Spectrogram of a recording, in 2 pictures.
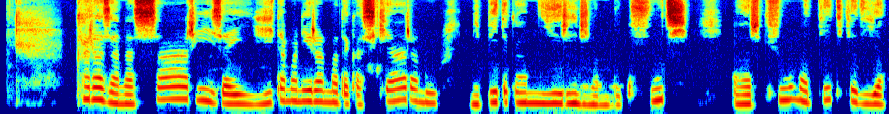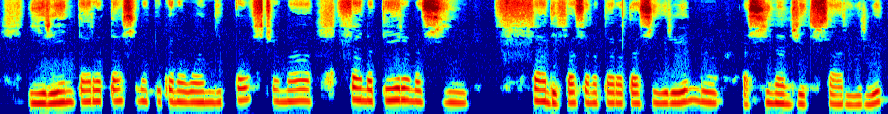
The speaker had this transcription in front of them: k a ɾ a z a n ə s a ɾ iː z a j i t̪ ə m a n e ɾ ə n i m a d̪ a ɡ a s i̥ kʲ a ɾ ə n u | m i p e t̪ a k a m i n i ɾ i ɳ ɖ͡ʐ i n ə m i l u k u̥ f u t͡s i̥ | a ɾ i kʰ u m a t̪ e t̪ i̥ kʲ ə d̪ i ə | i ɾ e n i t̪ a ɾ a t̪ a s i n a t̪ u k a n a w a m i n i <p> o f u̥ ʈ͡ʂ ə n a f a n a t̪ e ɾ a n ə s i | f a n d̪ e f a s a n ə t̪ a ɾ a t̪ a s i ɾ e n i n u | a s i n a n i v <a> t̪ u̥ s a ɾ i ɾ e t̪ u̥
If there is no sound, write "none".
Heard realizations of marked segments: p, e

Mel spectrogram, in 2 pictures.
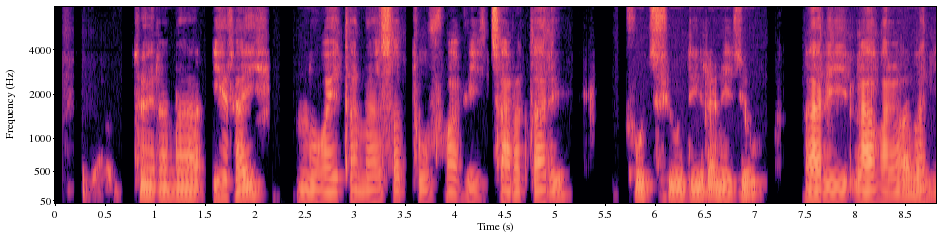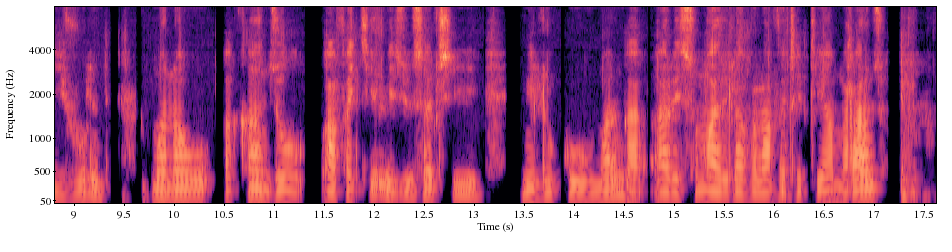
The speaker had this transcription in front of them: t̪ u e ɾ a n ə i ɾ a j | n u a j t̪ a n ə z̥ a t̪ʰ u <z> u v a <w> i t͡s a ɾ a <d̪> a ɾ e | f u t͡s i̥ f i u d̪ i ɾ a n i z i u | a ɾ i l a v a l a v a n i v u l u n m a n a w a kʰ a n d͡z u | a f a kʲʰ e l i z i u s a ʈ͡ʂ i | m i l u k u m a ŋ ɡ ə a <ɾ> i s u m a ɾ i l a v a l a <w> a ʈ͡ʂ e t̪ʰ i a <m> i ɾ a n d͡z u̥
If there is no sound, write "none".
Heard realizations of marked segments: v, v, t̪, ɾ, v, m

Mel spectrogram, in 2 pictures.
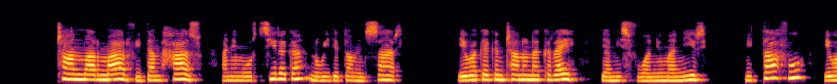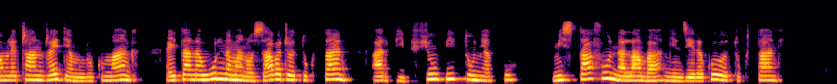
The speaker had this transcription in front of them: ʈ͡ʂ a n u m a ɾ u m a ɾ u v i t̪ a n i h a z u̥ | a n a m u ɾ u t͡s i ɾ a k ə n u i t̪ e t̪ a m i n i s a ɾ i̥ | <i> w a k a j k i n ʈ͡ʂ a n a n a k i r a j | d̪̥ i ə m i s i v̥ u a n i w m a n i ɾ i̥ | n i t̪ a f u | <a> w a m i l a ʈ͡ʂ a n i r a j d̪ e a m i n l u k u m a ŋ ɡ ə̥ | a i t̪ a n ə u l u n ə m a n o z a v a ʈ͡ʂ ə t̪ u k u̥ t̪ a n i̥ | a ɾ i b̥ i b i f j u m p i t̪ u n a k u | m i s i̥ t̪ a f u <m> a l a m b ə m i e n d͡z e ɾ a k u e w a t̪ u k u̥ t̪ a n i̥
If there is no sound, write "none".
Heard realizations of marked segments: e, e, n

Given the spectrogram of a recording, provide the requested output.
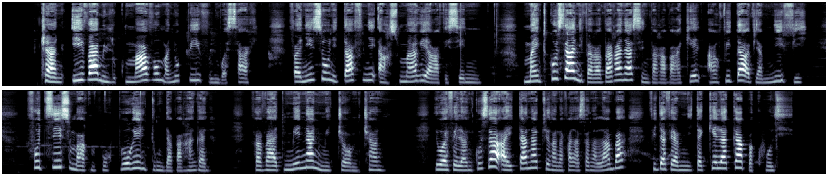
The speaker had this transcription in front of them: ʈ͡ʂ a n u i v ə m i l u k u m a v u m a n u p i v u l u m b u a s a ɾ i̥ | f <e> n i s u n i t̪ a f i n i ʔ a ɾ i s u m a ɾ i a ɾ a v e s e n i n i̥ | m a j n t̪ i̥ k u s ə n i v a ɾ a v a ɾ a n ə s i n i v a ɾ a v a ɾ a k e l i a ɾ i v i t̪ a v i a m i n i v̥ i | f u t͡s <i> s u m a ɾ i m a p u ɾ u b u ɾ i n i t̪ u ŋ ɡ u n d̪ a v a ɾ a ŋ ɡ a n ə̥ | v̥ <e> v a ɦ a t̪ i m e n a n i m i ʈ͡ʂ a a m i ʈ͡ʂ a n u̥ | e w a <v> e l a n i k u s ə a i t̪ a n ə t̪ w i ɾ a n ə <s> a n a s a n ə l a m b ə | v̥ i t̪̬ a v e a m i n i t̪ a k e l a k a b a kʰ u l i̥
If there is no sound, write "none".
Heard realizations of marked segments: a, i, a, v, f

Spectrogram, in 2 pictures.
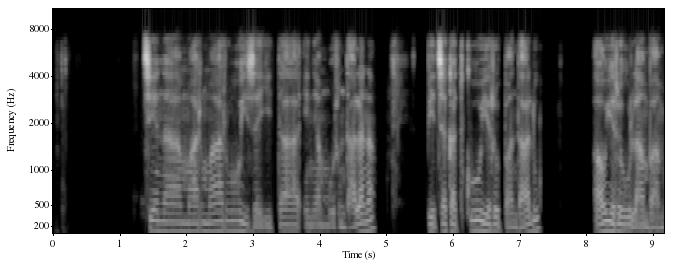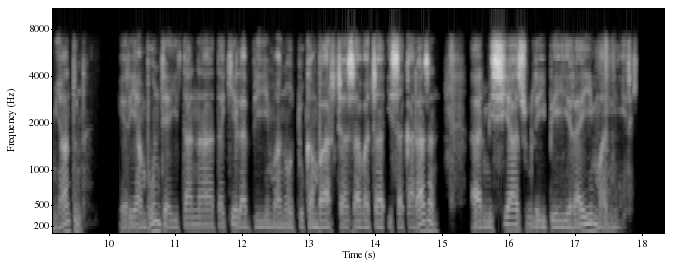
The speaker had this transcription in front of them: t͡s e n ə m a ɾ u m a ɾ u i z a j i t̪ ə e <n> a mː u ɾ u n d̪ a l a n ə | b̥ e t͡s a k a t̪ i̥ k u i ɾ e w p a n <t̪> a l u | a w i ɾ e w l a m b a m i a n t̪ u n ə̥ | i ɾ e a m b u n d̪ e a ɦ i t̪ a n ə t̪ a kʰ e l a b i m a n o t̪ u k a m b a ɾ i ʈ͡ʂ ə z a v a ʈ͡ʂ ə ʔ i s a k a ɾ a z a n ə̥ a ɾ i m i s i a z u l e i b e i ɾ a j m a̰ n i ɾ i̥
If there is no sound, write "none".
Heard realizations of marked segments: n, d̪

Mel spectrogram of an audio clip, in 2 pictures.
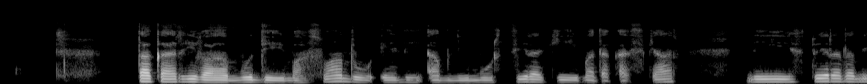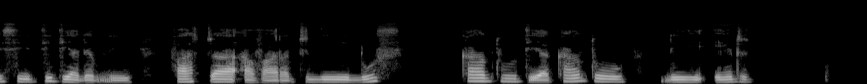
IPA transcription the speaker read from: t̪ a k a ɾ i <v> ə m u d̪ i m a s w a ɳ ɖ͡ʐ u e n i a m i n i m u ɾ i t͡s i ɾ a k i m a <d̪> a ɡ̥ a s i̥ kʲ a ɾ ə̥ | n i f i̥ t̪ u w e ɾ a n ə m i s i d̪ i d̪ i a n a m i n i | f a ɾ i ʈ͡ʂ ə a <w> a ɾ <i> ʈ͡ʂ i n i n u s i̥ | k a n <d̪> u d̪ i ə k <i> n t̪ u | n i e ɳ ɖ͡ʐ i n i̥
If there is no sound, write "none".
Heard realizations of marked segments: v, d̪, v, a, t̪, a

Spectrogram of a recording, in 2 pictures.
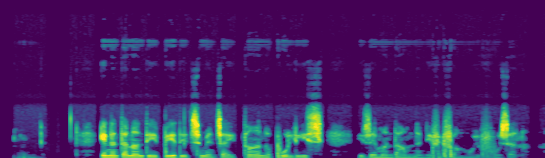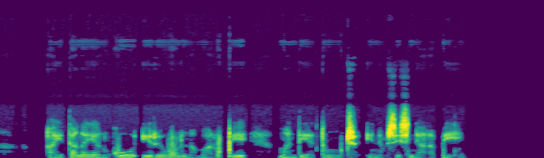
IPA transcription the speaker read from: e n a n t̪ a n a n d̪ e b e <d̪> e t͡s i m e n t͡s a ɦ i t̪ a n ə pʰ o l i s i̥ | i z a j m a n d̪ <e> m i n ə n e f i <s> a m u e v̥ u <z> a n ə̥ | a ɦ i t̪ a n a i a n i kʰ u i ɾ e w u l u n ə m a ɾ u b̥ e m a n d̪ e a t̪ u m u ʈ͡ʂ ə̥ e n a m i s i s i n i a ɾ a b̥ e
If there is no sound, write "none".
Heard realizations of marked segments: d̪, a, f, z

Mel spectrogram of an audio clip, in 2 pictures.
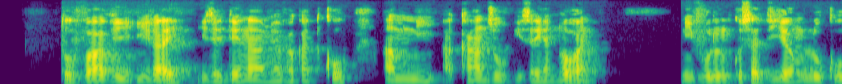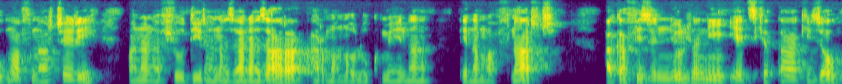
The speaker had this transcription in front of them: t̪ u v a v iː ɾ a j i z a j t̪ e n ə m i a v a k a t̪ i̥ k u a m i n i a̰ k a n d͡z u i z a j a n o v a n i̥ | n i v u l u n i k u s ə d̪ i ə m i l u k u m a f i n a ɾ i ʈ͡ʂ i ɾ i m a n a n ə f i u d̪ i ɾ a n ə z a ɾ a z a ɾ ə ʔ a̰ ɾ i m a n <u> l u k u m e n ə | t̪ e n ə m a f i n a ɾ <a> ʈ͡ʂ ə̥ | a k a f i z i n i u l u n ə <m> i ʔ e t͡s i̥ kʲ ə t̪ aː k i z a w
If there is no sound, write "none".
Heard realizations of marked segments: o, i, n

